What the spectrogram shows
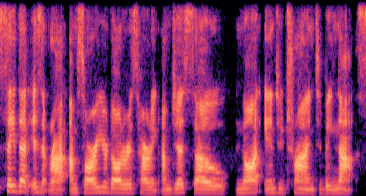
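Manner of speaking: ordinary talk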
